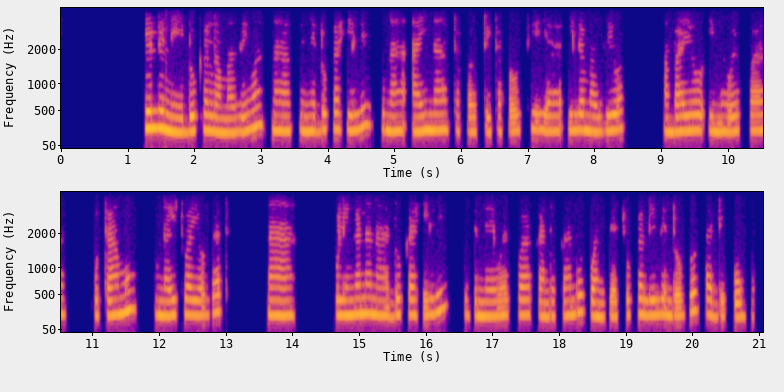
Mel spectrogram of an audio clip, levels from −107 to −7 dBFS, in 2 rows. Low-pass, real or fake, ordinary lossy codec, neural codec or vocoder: 3.6 kHz; real; Opus, 24 kbps; none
